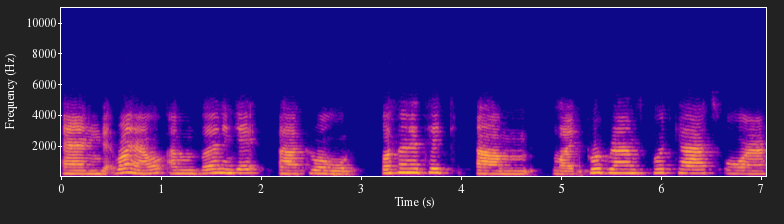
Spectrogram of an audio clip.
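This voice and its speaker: A woman with a Palestinian accent speaks at a fairly high pitch. Her pace is very slow and her intonation fairly even. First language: Arabic. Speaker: English language student. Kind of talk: class discussion. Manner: halting.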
